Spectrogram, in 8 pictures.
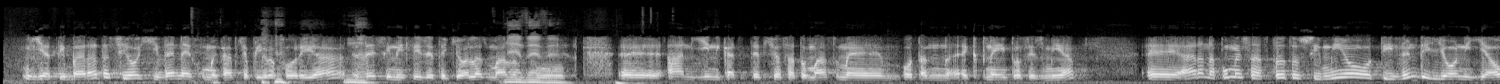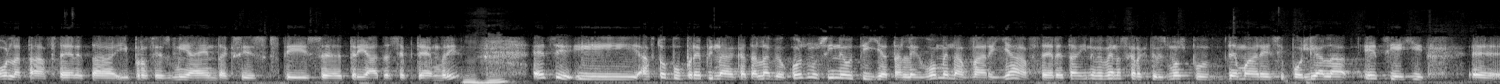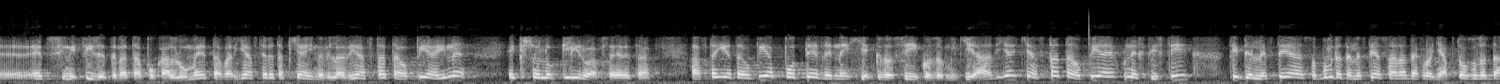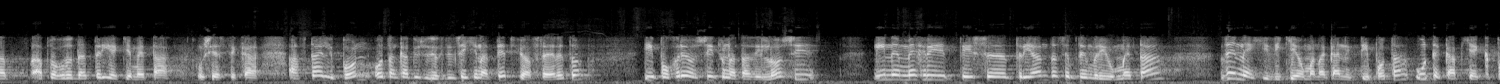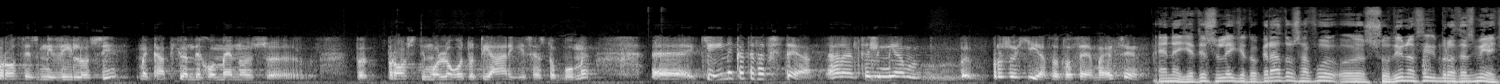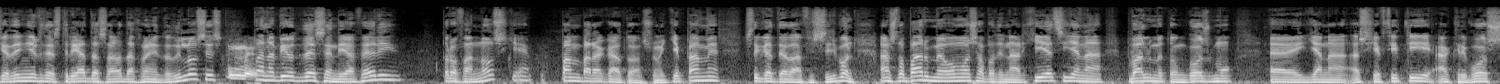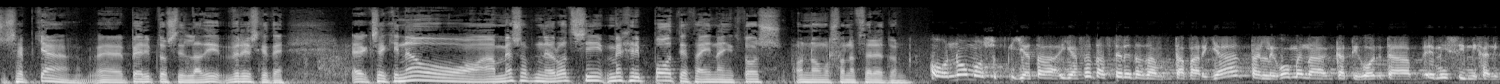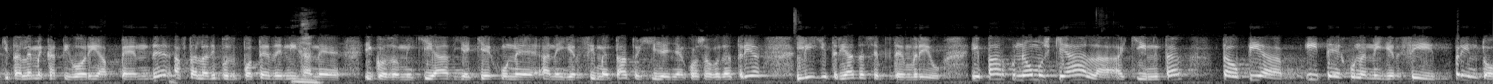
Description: Στην εκπομπή “Δημοσίως” του politica 89.8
